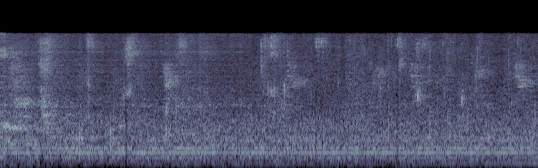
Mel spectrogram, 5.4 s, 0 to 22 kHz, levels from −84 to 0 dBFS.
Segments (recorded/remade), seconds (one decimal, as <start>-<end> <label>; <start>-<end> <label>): 0.0-2.5 remade; 2.5-5.4 recorded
